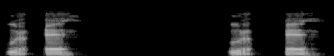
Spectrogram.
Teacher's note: Here the aleph is sounded as a consonant. It's a glottal stop because there's a vowel associated with it.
